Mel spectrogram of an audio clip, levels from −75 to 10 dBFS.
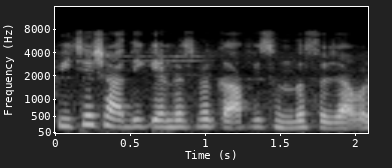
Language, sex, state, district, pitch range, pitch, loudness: Hindi, female, Chhattisgarh, Sarguja, 185-210 Hz, 200 Hz, -17 LUFS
